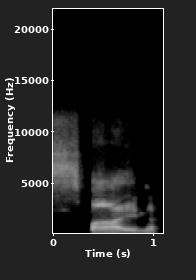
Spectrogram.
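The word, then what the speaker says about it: Spÿwn: name as a Celtic heavy metal rocker is Spine. That's spelled S-P-Y with an umlaut W-N.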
